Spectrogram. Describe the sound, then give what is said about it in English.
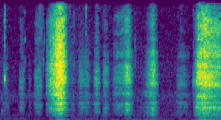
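Heavy, rhythmic panting breaths, several loud breathy bursts in quick succession with softer ones between, no talking. “Yeah, if you're not breathing hard, you ain't doing it right.”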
